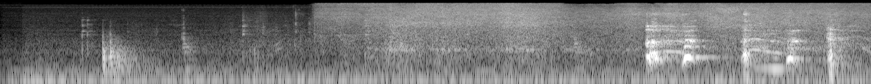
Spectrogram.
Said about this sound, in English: She sprays two cans of air freshener.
